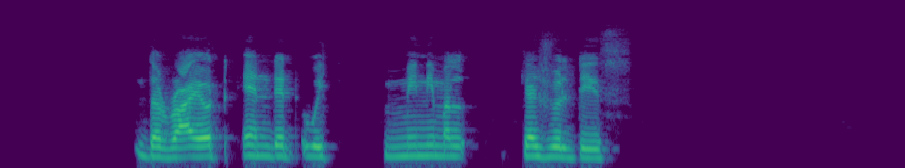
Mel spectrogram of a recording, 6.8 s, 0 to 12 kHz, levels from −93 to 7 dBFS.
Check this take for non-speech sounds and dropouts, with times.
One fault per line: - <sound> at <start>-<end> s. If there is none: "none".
none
